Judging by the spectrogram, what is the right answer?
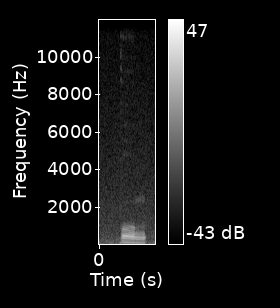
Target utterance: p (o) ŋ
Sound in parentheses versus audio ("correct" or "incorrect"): correct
